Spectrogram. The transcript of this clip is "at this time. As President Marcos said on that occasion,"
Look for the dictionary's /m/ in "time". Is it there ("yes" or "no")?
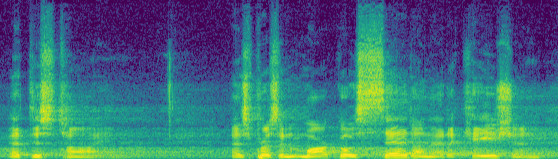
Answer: yes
